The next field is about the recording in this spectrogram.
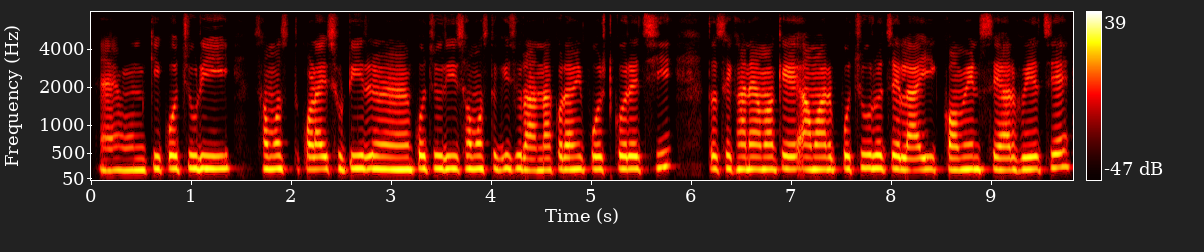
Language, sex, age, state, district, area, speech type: Bengali, female, 18-30, West Bengal, North 24 Parganas, rural, spontaneous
